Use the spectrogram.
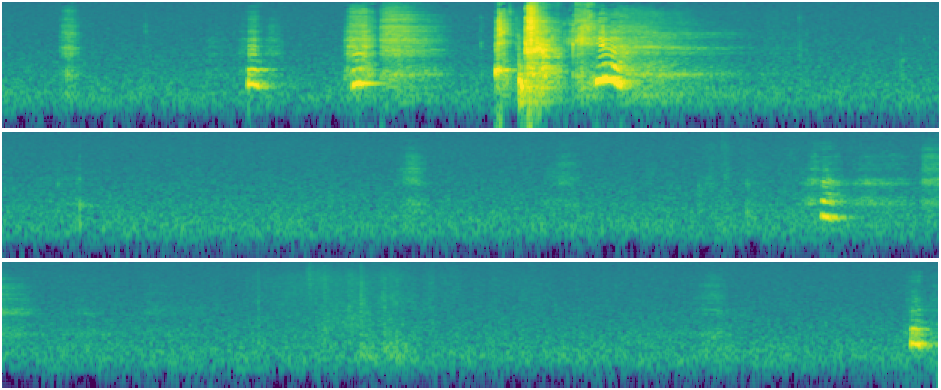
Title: Sneeze attacks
